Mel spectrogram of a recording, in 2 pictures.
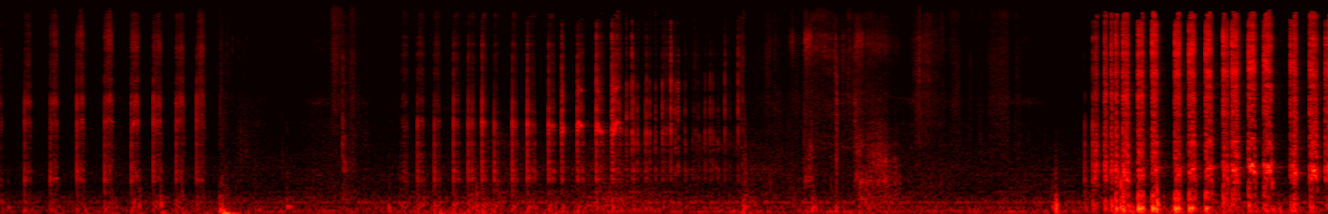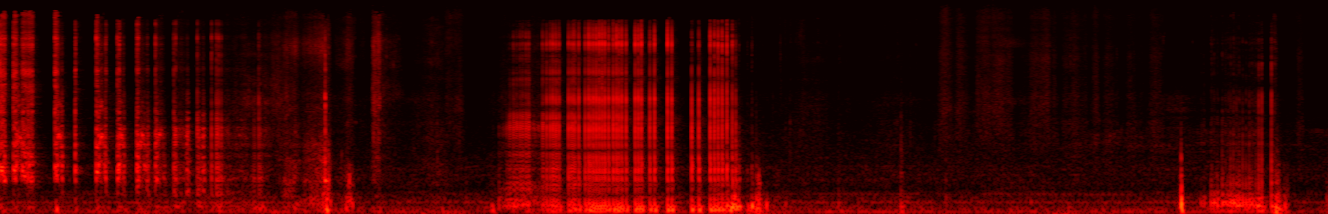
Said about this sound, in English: it's the sound of the reed pen that he uses touching the paper. It's the sound of him writing.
